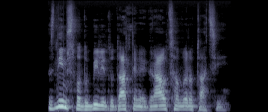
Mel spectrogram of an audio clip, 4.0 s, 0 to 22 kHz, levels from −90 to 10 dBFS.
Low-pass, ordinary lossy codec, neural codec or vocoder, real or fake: none; none; vocoder, 44.1 kHz, 128 mel bands every 512 samples, BigVGAN v2; fake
